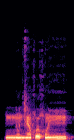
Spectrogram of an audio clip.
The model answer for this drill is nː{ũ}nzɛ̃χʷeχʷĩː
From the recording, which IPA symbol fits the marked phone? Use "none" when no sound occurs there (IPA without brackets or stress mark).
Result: ũ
